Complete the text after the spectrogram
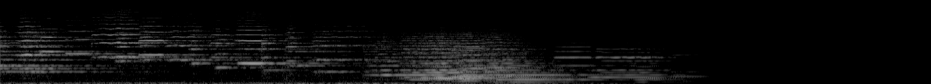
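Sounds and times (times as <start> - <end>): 
violin concerto: 0.0 - 7.1.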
